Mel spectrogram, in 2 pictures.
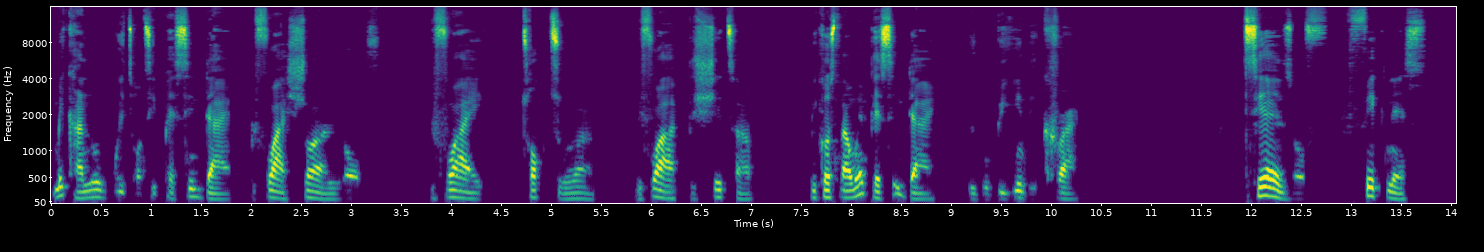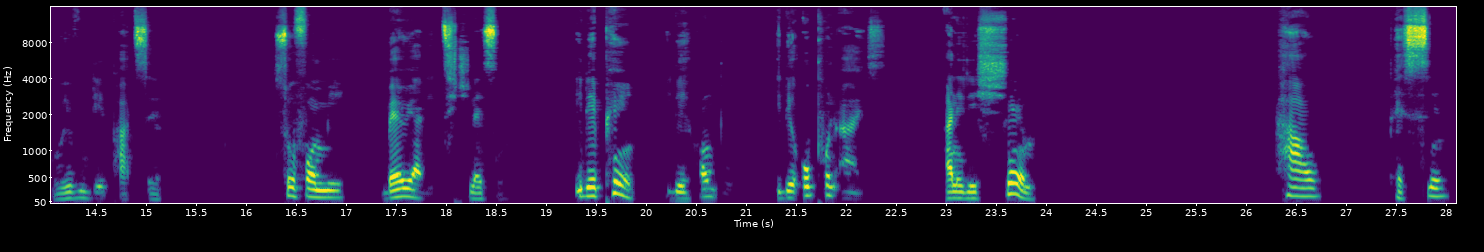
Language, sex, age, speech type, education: Nigerian Pidgin, male, 15-29, spontaneous, tertiary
